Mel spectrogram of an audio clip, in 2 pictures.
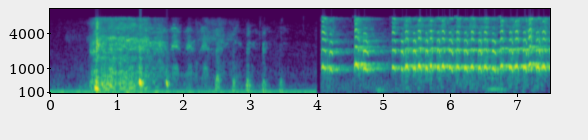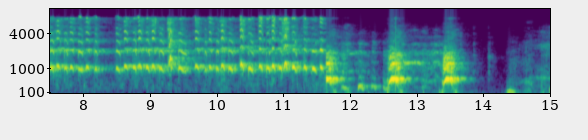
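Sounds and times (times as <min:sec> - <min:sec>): dog yipping: 0:04.1 - 0:11.9, 0:12.6 - 0:13.8
dog barking: 0:11.6 - 0:13.9.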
